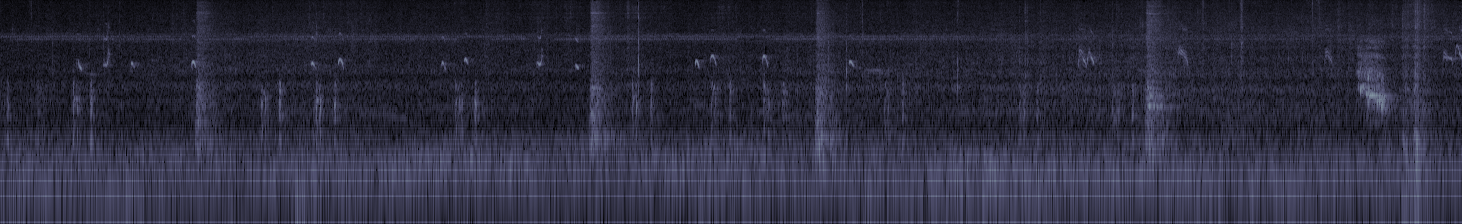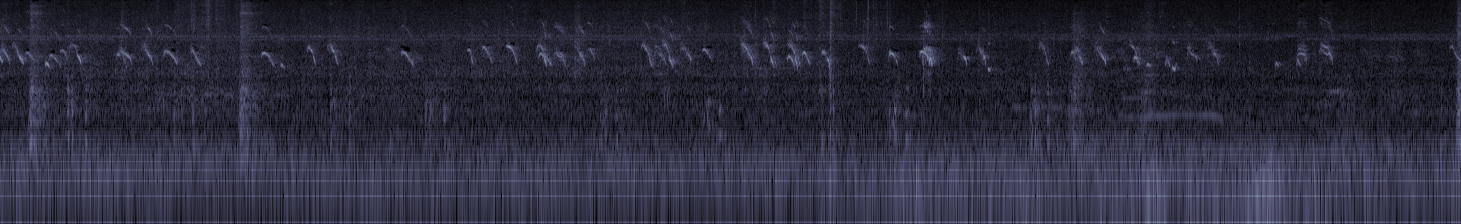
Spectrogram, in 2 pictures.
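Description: Chicken chicks peeping in many short, high calls, sparse at first and thick and continuous in the second half, with a hen clucking and a louder call about halfway through. Scattered sharp ticks and a low steady rumble lie underneath.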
